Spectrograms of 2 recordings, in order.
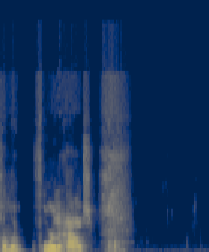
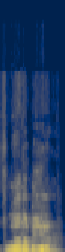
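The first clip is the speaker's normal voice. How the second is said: Trudeau's hammed-up Ukrainian accent, higher and much louder; loud, high mocking Ukrainian accent on the name; 7 semitones higher, 12 dB louder, slower than usual. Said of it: "talking in Ukrainian accent".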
